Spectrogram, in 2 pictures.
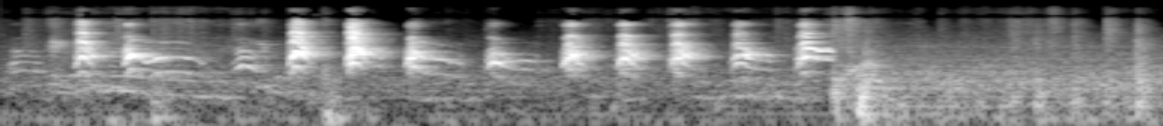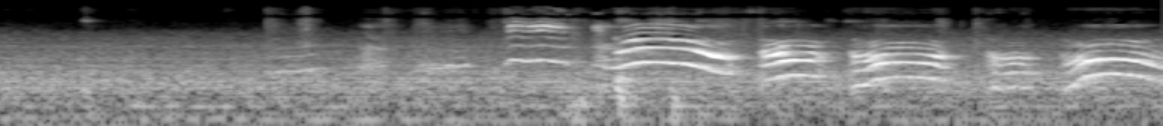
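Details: Shiba Inu puppies, indoors, trying weaning food for the first time: a rapid run of short, sharp, harmonic yips roughly every third of a second for five seconds, a pause with soft rustling, then repeated arching, rising-falling whines.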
